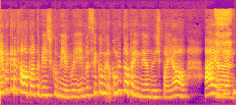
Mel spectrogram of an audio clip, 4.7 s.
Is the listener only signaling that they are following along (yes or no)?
yes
